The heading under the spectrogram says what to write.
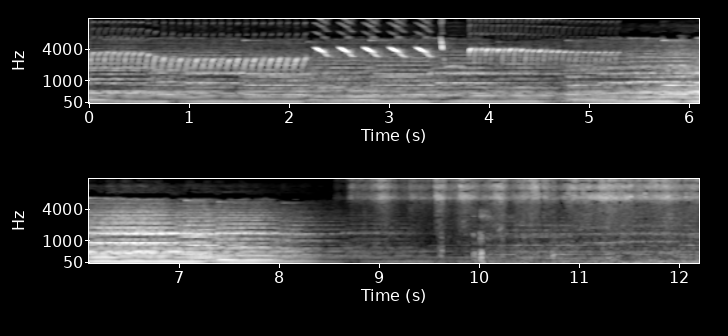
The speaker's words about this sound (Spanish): Uy, mira, por ahí he oído una paloma. Pero no sé dónde está.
